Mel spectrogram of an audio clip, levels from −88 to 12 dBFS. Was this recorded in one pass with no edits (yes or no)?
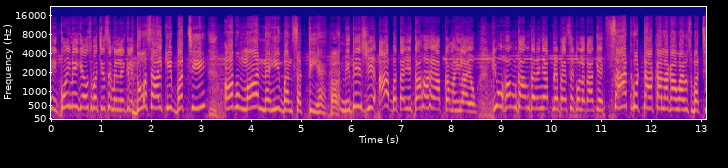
no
